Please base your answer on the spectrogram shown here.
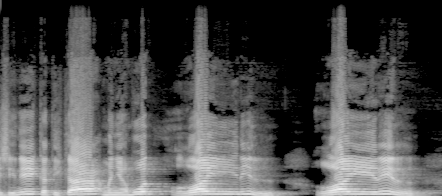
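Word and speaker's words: غير: ketika menyebut woi read Woi Rin banyak orang mendengar ketika orang menyebut huruf alay Ririn dia ganti the road tadi dengan huruf hold Dia membacanya Khoiril ini salah dan merubah makna tetapi yang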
